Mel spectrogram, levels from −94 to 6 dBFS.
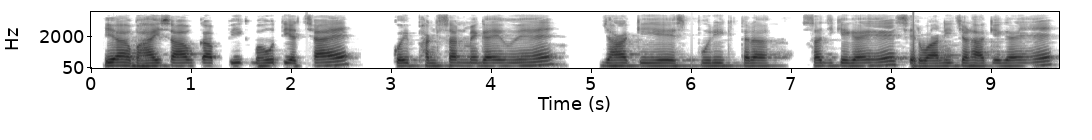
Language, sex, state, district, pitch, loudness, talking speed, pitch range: Hindi, male, Bihar, Lakhisarai, 150 Hz, -17 LUFS, 185 wpm, 145-155 Hz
